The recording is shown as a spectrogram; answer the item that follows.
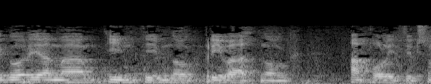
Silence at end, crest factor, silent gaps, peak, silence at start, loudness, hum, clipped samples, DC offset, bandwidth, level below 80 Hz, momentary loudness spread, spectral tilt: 0 s; 16 dB; none; -2 dBFS; 0 s; -18 LUFS; none; under 0.1%; under 0.1%; 6.6 kHz; -40 dBFS; 7 LU; -6.5 dB/octave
